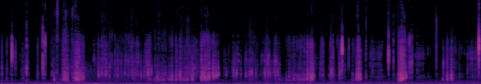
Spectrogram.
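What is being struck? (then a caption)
Wet concrete slab. Long painted acrylic nails tap and scratch a flat, solid concrete slab outdoors that is covered by a thin layer of water. Dense, crisp scraping and gritty scratching are broken by many sharp, bright taps, over a faint steady low hum.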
